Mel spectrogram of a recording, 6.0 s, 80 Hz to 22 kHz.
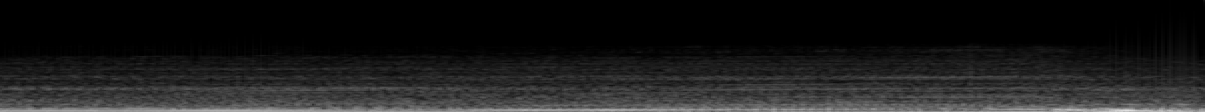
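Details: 2000 Mitsubishi Eclipse idling: low rumble with an uneven, wavering drone and a slight surge near the end; a strange engine sound of unknown cause.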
